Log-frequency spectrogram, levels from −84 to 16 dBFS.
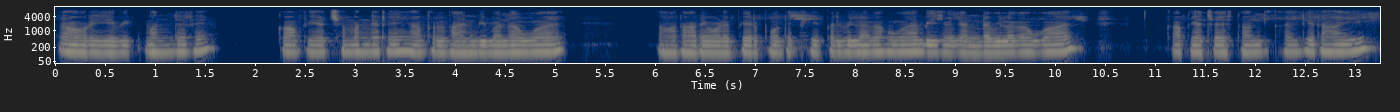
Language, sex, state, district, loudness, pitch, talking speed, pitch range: Hindi, male, Bihar, East Champaran, -37 LUFS, 130 Hz, 180 wpm, 125-130 Hz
